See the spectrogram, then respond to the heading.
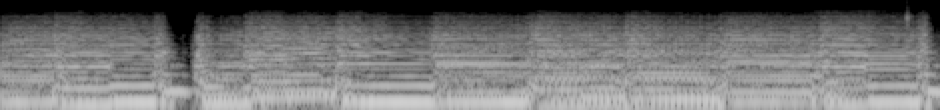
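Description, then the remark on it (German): A heavily distorted electric guitar chugs through a riff of thick power chords, shifting between a few low pitches in a steady, driving rhythm, loud and dense throughout. “Dadurch, dass ich diese massiven Power Chords habe, bin ich mittendrin.”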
